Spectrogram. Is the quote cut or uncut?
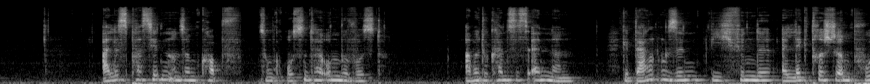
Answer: cut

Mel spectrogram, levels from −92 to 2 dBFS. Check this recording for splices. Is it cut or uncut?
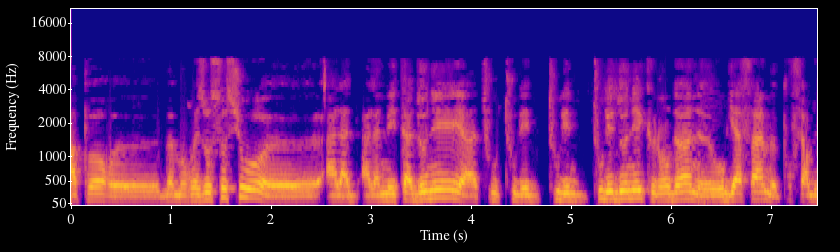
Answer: uncut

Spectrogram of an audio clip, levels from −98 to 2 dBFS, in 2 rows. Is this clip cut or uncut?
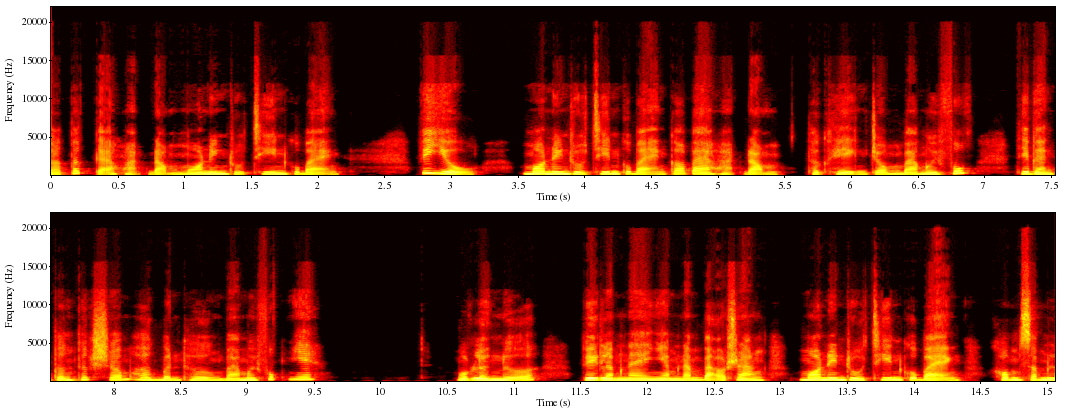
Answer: uncut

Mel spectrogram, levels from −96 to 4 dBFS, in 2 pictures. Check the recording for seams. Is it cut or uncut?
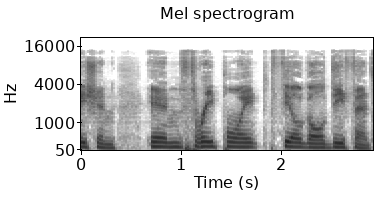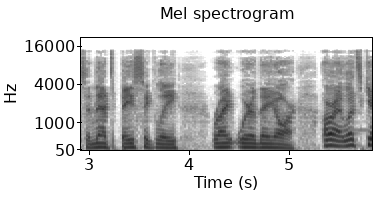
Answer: cut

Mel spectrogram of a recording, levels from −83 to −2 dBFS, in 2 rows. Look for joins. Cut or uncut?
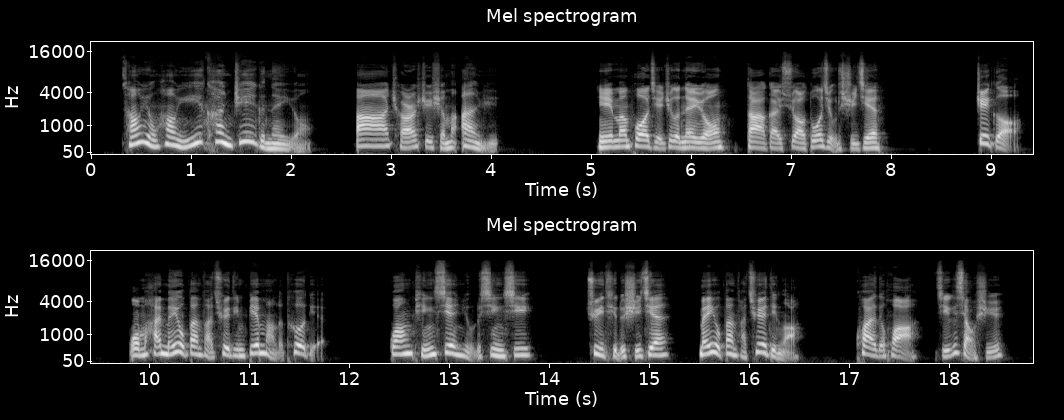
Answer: uncut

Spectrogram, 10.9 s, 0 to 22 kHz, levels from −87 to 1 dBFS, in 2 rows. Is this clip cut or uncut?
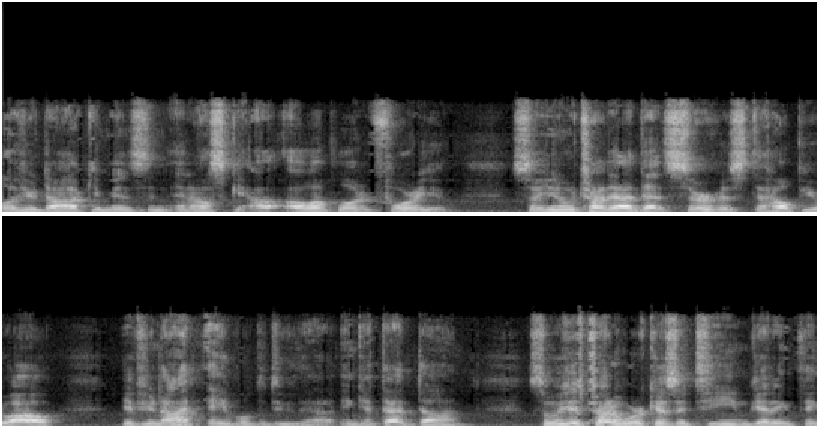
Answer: cut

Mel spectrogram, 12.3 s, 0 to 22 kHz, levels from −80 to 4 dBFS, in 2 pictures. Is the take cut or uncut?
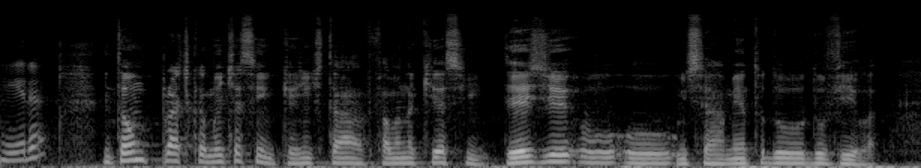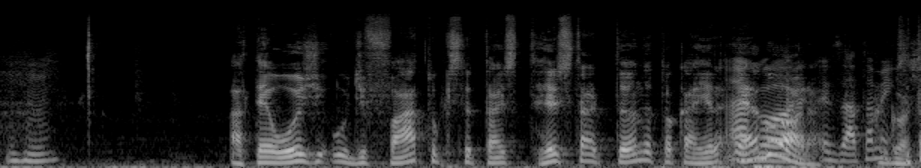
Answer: cut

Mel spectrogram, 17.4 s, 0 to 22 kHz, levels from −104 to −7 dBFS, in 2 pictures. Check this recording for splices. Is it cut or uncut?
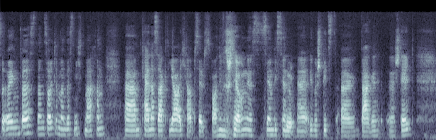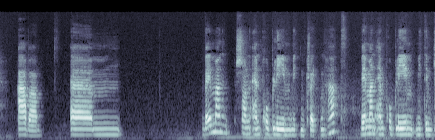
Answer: uncut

